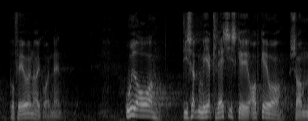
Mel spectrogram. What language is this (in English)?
Danish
